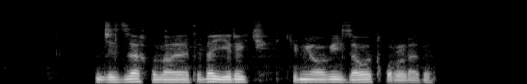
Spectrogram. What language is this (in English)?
Uzbek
